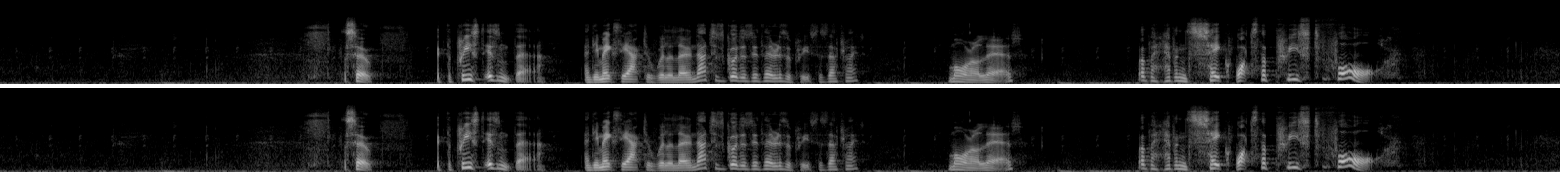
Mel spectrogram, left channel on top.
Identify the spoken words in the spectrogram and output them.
So, if the priest isn't there, and he makes the act of will alone, that's as good as if there is a priest, is that right? More or less. Well, for heaven's sake, what's the priest for?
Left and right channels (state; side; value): identical; both; correlation 1.00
